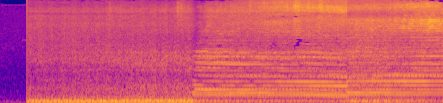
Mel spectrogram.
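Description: BNSF diesel freight locomotive passing close with a heavy low engine and rail rumble. About two seconds in, its air horn sounds a chord of several notes, and the chord shifts in pitch partway through.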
